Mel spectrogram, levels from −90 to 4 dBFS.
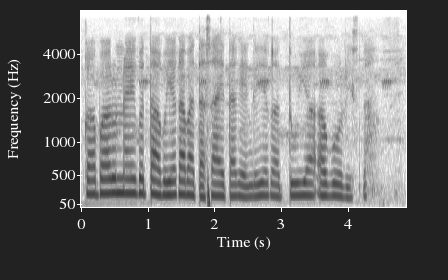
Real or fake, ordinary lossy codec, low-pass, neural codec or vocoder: real; none; 7.2 kHz; none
